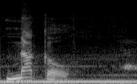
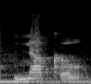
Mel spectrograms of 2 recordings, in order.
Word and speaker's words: knuckle: one check yeah listen knuckle knuckle you can find that the first K in here is silent knuckle knuckle and knuckle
